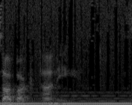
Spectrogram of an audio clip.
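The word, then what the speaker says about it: sabachthani: But this but the sound is sabakani.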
